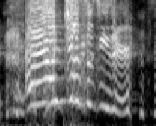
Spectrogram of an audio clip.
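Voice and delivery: high, slow laugh-crying. Real, not acted. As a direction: wail it through laughter.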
